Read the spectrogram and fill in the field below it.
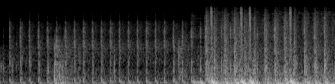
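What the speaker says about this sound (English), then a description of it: "Does hear that there's other teams shooting over here" Rapid automatic gunfire from other teams in Ring of Elysium, a steady rattling burst of shots that grows louder and heavier partway through, sustained without pause.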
